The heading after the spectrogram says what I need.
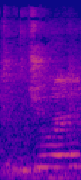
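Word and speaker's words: jewel: है ये जल थीफ इसको जल प्रोनाउंस करना है ज्वेल नहीं कहना ज्वेलर नहीं होता है। ज्वलर होता है। ज्वलर अजीब लगेगा सुनने में। But this is the right प्रोन्सिएशन।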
